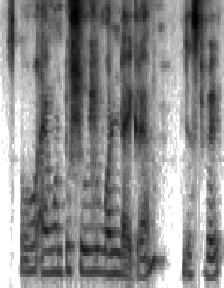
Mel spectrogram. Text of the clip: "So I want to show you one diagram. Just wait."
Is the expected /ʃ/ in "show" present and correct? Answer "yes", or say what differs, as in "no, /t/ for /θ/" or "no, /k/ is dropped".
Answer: yes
